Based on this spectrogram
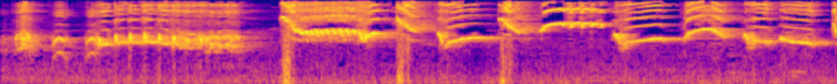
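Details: Orange-headed thrush singing a varied phrase: a rapid trill, then loud whistled notes sweeping down and rising, interspersed with sharp clicks and higher mimic-like slurs.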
